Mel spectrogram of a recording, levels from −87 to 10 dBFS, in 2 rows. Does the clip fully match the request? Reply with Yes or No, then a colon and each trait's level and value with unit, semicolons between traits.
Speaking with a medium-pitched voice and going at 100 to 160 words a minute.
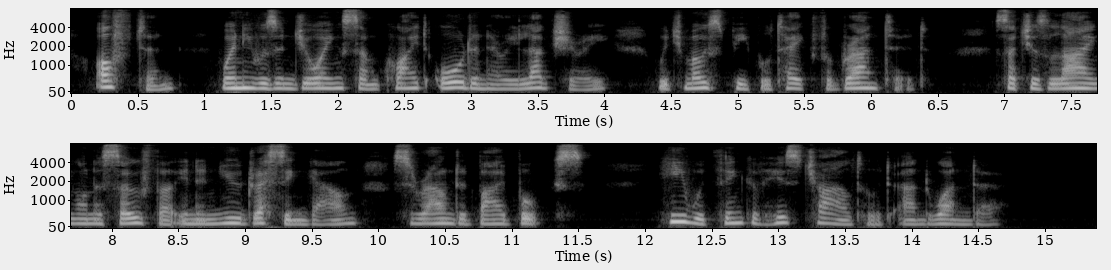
Yes: medium, 170 Hz; average, 145 wpm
